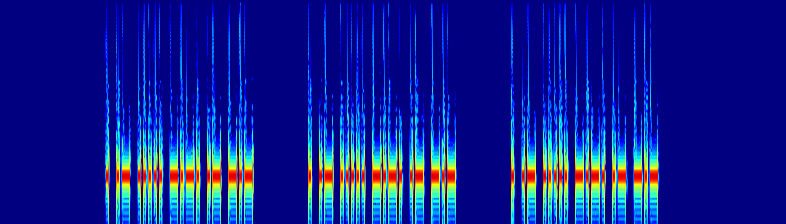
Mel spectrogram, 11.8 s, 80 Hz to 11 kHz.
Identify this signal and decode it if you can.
Morse code, heard as a keyed tone, about 30 wpm, 700 Hz. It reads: EA5CAK EA5CAK EA5CAK
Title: DXCC-100 Call Signs - 6 Characters - Repeated 3x - 30wpm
